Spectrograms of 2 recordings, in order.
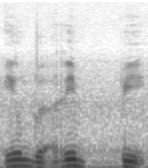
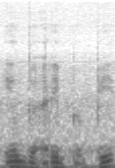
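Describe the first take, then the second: First: The b is merged into one doubled b. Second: The first b has an echoing bounce. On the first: The speaker calls it right. "kita bacanya harus idrib bi" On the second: The speaker calls it wrong. "Ini tulisannya idrib bi tapi tidak boleh dibaca begitu"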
